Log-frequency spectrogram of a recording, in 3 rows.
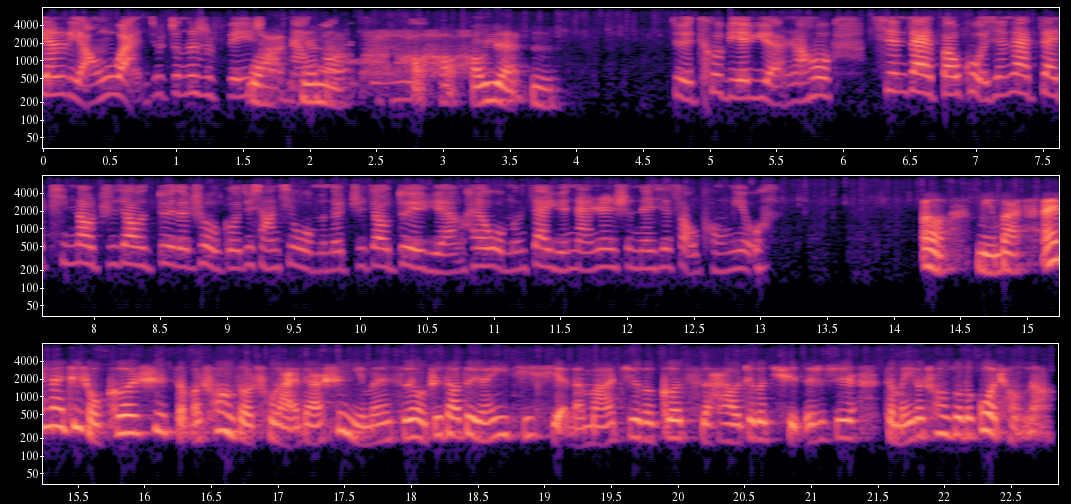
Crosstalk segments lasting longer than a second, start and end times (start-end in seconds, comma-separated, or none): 1.6-2.9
